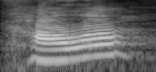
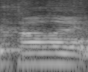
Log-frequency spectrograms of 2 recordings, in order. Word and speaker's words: Challah: funny name that I didn't know how to pronounce until earlier. And I asked these ladies, is it called Challah? No. Is it Challah? No. How on earth do you say this stuff? Challah.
